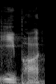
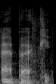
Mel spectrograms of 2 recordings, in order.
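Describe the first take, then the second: First: It is said with a British pronunciation. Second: It is said with an American pronunciation. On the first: "if you're British" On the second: "if you're American"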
